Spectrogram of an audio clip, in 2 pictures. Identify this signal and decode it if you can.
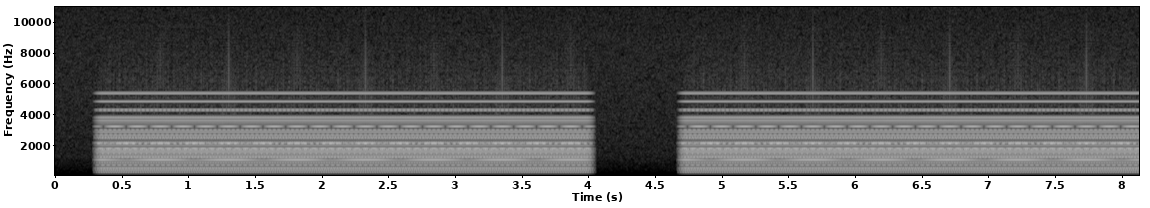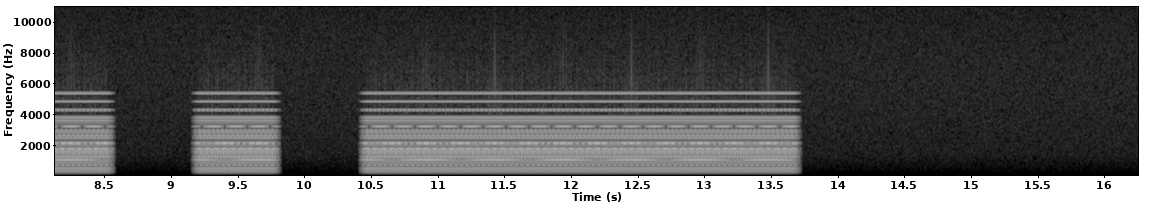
Train horn signal, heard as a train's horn. 2 long, 1 short, 1 long. On North American railways: approaching a public crossing.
